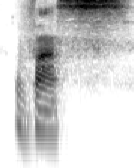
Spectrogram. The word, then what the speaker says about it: was: ভাস, এভাবে উচ্চারণ করবো, ভাস।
